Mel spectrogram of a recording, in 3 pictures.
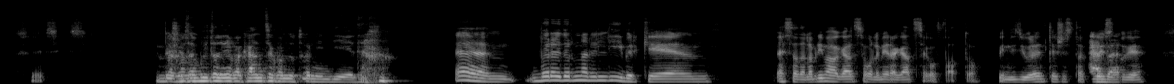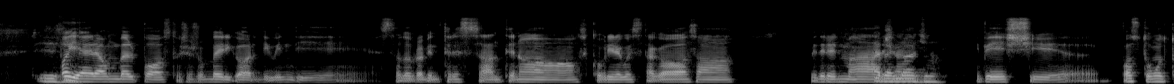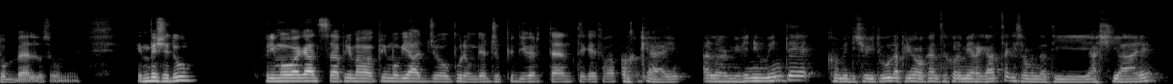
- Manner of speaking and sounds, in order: laughing while speaking: "indietro"; tapping; "cioè" said as "ceh"; "proprio" said as "propio"
- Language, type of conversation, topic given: Italian, unstructured, Qual è il ricordo più divertente che hai di un viaggio?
